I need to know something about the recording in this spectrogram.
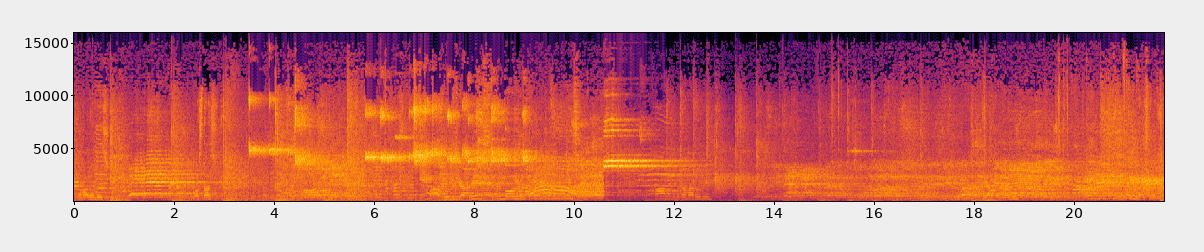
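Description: A basketball bounces on a hard wooden floor in an echoing hall.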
